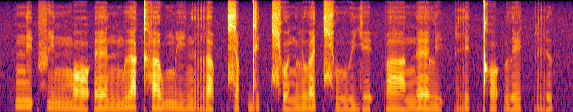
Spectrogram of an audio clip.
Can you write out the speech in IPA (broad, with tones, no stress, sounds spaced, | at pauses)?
n i˥˩ ʔ f i˧ n m ɔː˨˩ ʔ ɛː˧ n m ɯ˥˩ a̯ kʰ a˦˥ w m iː˩˦ n r a˨˩ p̚ t͡ɕ a˨˩ p̚ d i˥˩ t̚ t͡ɕʰ o˨˩ n l u˥˩ a̯ t͡ɕʰ uː˩˦ j e˦˥ ʔ p aː˧ n ɛː˥˩ l i˨˩ ʔ p r i˥˩ t̚ kʰ ɔ˨˩ ʔ l eː˦˥ k̚ p r ɯ˦˥ k̚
